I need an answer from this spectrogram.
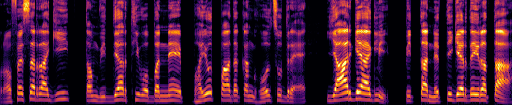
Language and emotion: Kannada, angry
